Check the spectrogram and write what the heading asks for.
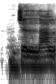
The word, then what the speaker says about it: Kjeldahl: उसका नाम होता है जल्दाल मेथड। यहाँ पे के साइलेंट है, के साइलेंट है। ठीक है, KJELDAHL, जल्दाल्स मेथड। ठीक है, यहाँ पे के को आपको साइलेंट करना है।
